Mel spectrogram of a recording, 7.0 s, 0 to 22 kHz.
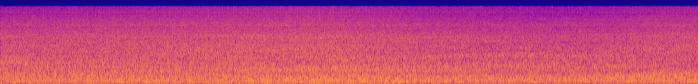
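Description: A 2005 Toyota Land Cruiser Prado with a 2700cc engine idles with the hood open, giving a steady, even drone heard up close and unbroken for several seconds with no one talking.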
